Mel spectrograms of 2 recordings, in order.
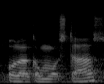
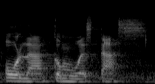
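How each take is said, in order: First: It is spoken flatly with little mouth movement. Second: It is spoken expressively with every sound strongly articulated. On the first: The speaker calls it wrong. "instead of just doing like this" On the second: The speaker calls it right. "I'm able to actually pronounce every letter more strongly"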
